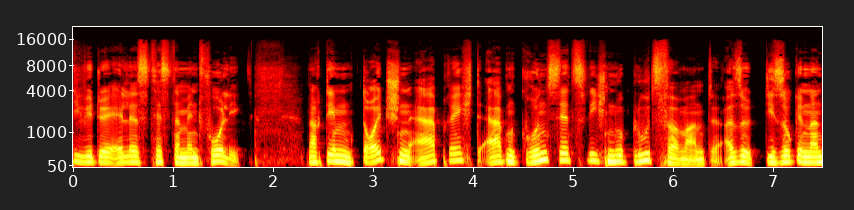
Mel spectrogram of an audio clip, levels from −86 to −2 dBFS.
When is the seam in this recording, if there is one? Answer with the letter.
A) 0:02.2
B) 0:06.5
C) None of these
C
